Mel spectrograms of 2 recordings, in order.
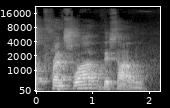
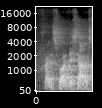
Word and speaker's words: François de Sales: I grew up calling him St. Francis de Sales, but that's not the correct pronunciation. Maybe that's the American way. Here in the Philippines, he's called St. Francis de Sales. But he himself, because he's French, was François de Sales.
